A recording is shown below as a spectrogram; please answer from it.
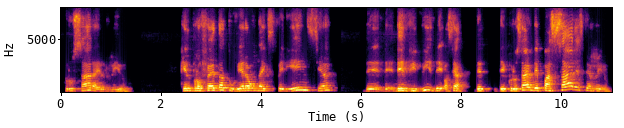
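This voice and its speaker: A man preaching a sermon as pastor, a native Portuguese speaker who talks in slow, measured phrases and often restarts. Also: sits high, darkish tone. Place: church hall. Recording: echoey church hall.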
